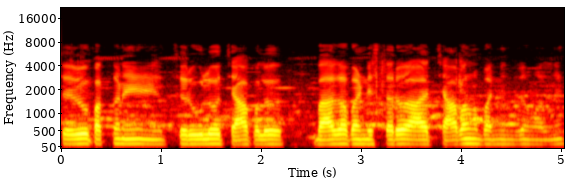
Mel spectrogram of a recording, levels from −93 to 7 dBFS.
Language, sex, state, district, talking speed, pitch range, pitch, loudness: Telugu, male, Andhra Pradesh, Krishna, 130 wpm, 125-135 Hz, 130 Hz, -15 LUFS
